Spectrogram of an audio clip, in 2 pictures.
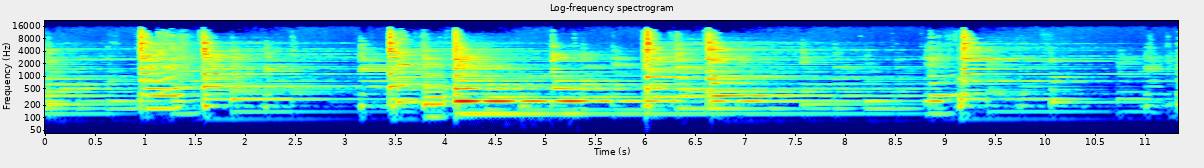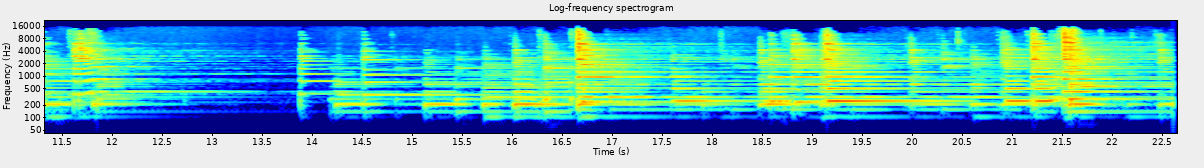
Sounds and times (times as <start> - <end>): Acoustic guitar: 0.0 - 22.6
Strum: 0.0 - 22.6.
